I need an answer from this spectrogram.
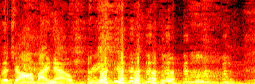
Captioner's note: laughter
